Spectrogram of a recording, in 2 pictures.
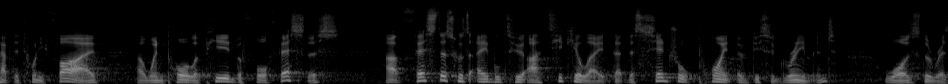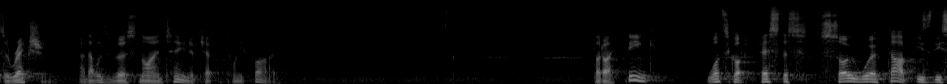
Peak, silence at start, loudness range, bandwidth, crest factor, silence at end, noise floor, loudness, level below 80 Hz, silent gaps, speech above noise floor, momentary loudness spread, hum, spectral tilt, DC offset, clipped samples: -18 dBFS; 0 s; 11 LU; 15.5 kHz; 24 dB; 0 s; -71 dBFS; -41 LUFS; -66 dBFS; none; 30 dB; 13 LU; none; -4.5 dB/octave; under 0.1%; under 0.1%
